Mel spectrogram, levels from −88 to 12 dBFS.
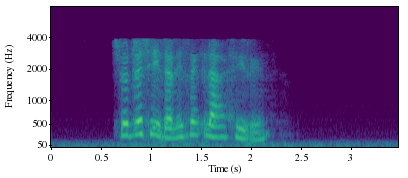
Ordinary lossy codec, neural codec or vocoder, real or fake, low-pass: AAC, 16 kbps; autoencoder, 22.05 kHz, a latent of 192 numbers a frame, VITS, trained on many speakers; fake; 7.2 kHz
